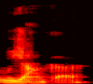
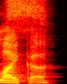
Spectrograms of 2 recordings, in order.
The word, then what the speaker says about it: Laika: Also made by Lianka. Which is the studio. Yes. Laika. Yeah. Laika. Oh, is that what it is? Yeah. All right. Well, I just pronounced all the vowels.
